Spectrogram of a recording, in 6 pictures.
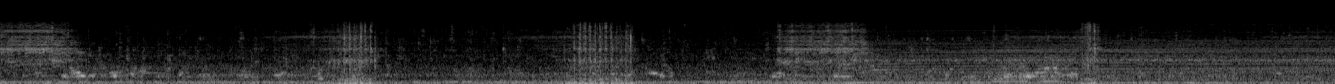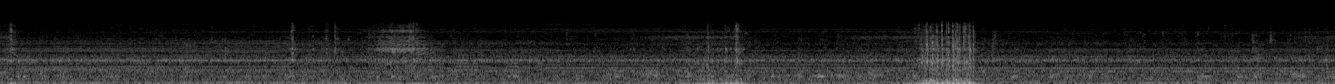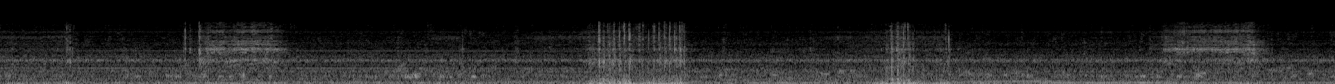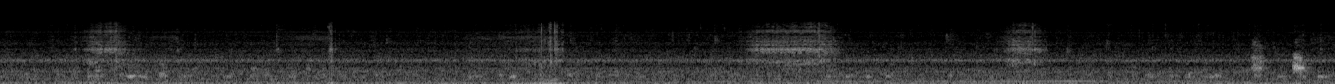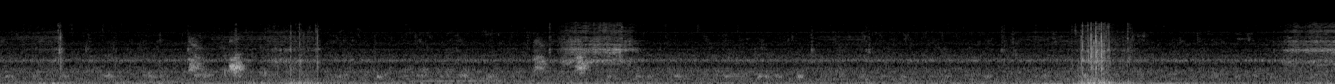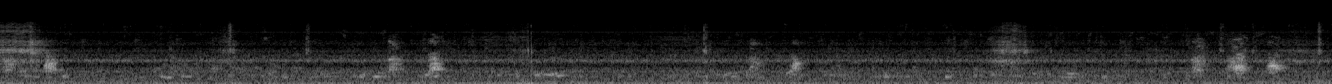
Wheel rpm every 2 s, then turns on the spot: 10, 0, 10, 10, 10, 0, 0, 0, 10, 0, 0, 0, 0, 0, 20, 0, 10, 10, 0, 20, 10, 0, 0, 10, 10, 10, 0, 0, 0, 20, 0, 0, 10, 20, 0, 0, 0, 0, 10, 10.
32-34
